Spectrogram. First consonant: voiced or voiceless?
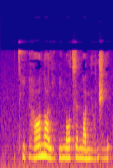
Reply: voiceless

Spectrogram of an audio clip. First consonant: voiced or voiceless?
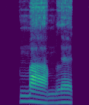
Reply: voiced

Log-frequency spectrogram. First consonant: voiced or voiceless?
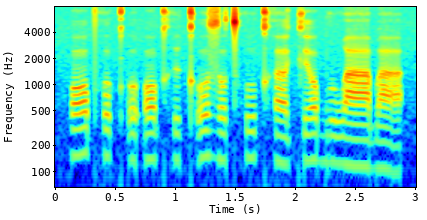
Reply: voiceless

